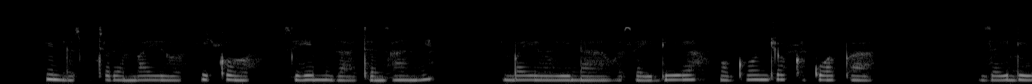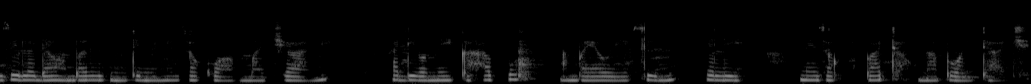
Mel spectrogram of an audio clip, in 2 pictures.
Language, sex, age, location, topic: Swahili, female, 18-24, Kisumu, health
